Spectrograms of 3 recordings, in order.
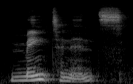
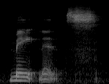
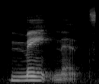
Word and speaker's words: maintenance: those 3 syllables, ʻmeɪntənəns, maintenance, you will more likely hear North American native English speakers pronounce it with just 2 syllables, maintenance, maintenance.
